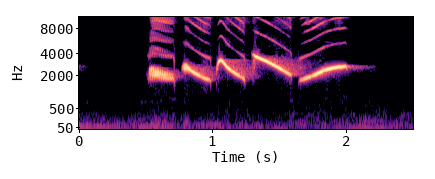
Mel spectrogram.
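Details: Captive Green-winged saltator giving its main song: a quick run of five loud, clear whistled notes, alternately rising and falling, over about a second and a half in a quiet room.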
